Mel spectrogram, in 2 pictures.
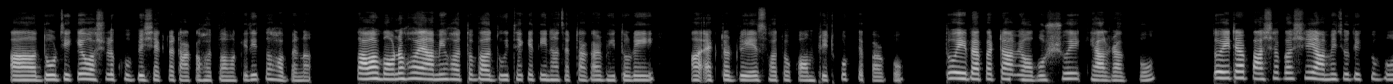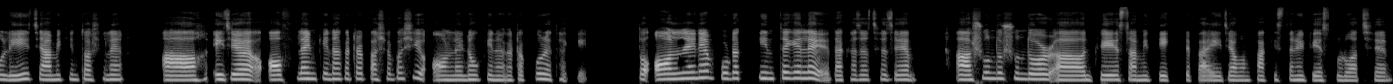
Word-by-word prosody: আ - - +8 0.3
দরজিকেও 225 +2 +2
আসলে 230 +1 -2
খুব 225 - -6
বেশি 205 -3 0
একটা 210 +3 -4
টাকা 190 0 -2
হয়তো 195 0 -6
আমাকে 190 +2 -6
দিতে 225 +2 -4
হবে 195 - -4
না। 180 - -3 0.5
তো - - -8
আমার 270 +1 +9
মনে 240 +2 +5
হয় 270 -1 +7
আমি 235 +1 +1
হয়তোবা 230 0 0
২-৩ 220 0 -3
হাজার 205 -1 -5
টাকার 205 +1 -1
ভিতরেই 200 0 -1 0.5
আ - - +5
একটা 210 +2 -5
ড্রেস 200 -1 +1
হয়তো 200 0 -4
কমপ্লিট 195 +1 -3
করতে 235 -2 -7
পারবো। 180 -1 -7 0.5
তো - - -7
এই 265 - +6
ব্যাপারটা 245 0 +3
আমি 220 -1 -4
অবশ্যই 210 +6 -2
খেয়াল 200 -2 +3
রাখবো। 190 0 -6 0.7
তো - - 0
এটার 295 0 +5
পাশাপাশি 270 +2 0 0.2
আমি 240 0 -1
যদি 240 0 -6
একটু 250 - -13
বলি 215 -2 -1 0.2
যে - - -4
আমি 215 +1 -2
কিন্তু 230 -2 -8
আসলে 225 +2 -4 0.5
আহ 205 0 +6 0.2
এই 230 - +3
যে 240 - +4 0.4
অফলাইন 260 +4 +1
কেনাকাটার 255 0 -2
পাশাপাশি 255 +6 -5 0.3
অনলাইনেও 210 +1 -2
কেনাকাটা 205 -2 -4
করে 250 -2 0
থাকি। 230 - -13 0.5
তো - - -2 0.2
অনলাইনে 275 +5 +4
প্রোডাক্ট 275 +1 -2
কিনতে 280 0 -2
গেলে 285 0 +4 0.2
দেখা 210 +2 -3
যাচ্ছে 220 +1 -7
যে 220 - -2 0.6
আ - - +8 0.2
সুন্দর, 275 -1 -2
সুন্দর 250 -2 +1 0.2
আ - - +5 0.3
ড্রেস 215 -1 +1
আমি 205 0 -4
দেখতে 200 +1 -4
পাই। - - -2
যেমন 195 -1 -3
পাকিস্তানি 210 +1 -5
ড্রেস 195 -2 -4
গুলো 190 -1 -6
আছে। 190 - -9
220 Hz, 170 wpm, -23 LUFS, 205-255 Hz, 0.7 s, আমার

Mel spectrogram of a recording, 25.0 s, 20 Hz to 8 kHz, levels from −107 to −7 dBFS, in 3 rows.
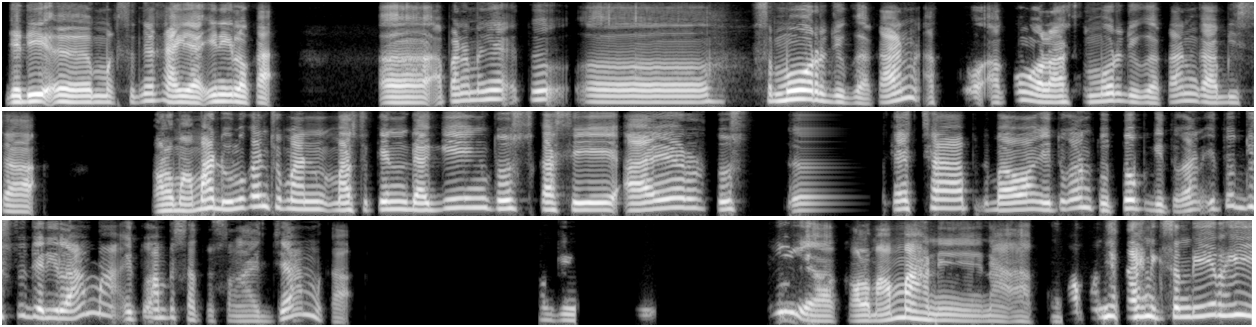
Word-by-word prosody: Jadi, 180 +3 +8
eee, 170 -2 +6
maksudnya 170 +4 -4
kayak 165 -3 +5
ini 190 +1 +4
loh, 165 - +4
Kak, - - 0 0.7
eee, 155 0 +3
apa - - -6
namanya 240 +4 -1
itu, 235 - -3 0.2
eee, 165 -1 -1 0.3
semur 230 +2 +7
juga 155 -5 -6
kan, 200 - +1
aku - - -19
aku 160 +3 -12
ngolah 170 -2 +4
semur 180 +5 -2
juga 160 -3 -4
kan 195 +4 -6
nggak 155 -2 -1
bisa. 160 -1 -4 0.8
Kalau 175 +3 0
mama 185 +7 +3
dulu 220 +3 +2
kan 295 +2 +2
cuman 225 -5 -1
masukin 205 +3 0
daging 250 +7 0
terus 235 +1 +1
kasih 200 -2 +2
air 245 +7 +2
terus, 220 0 -4 0.3
eee, 190 +1 -9 0.4
kecap, 245 +2 -1
bawang, 200 +3 0
itu 200 +2 -3
kan 260 +4 -3
tutup 230 +5 -1
gitu 175 -4 -9
kan, 195 +4 -7
itu 220 +6 -11
justru 290 +1 -8
jadi 235 -4 0
lama, 305 +8 -4
itu 200 -1 -9
hampir 235 0 -7
1,5 145 -4 -15
jam, 240 - -5
Kak. - - -16 1.3
Oh, 170 - -17
gitu. 165 -1 -9 1.3
Iya, 395 - 0 0.2
kalau 150 +1 -1
mama 230 +7 +4 0.2
nih, 165 0 -5 0.2
nah 145 -2 -10
aku - - -25
mah - - -7
punya 265 +4 0
teknik 245 -2 +3
sendiri. 275 +4 +1
200 Hz, 150 wpm, -19 LUFS, 170-240 Hz, 1.3 s, Jadi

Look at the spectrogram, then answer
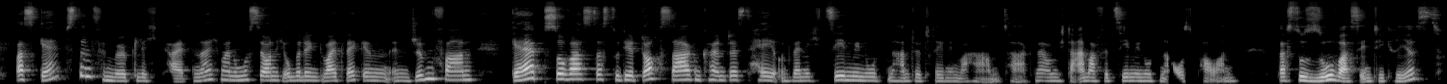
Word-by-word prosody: was 225 0 +3
gäbe 225 - 0
es - - -2
denn 385 -3 0
für 360 - -8
Möglichkeiten, 165 -4 -4
ne, 200 +5 0
ich 225 - -11
meine, 205 -1 -1
du - - -1
musst 210 +1 -3
ja 195 - +4
auch 195 - 0
nicht 190 - -5
unbedingt 185 -1 -2
weit 175 +1 +1
weg 195 +1 -1
in 180 -2 -4
in 165 +1 -7
'n - - -7
Gym 220 +9 +2
fahren. 215 -2 0 0.3
Gäbe 245 +10 +8
es 265 -1 0
so 250 -1 +6
was, 245 0 +5
dass 230 0 -2
du 210 - -3
dir 205 -1 +2
doch 240 +5 +5
sagen 215 -1 +3
könntest: 205 -1 -2
„Hey, 190 -2 -2
und 160 +2 -10
wenn 165 0 -2
ich 170 0 -13
10 200 0 +3
Minuten 175 -4 -3
Hanteltraining 155 -1 -7
mache 145 +2 -10
am - - -10
Tag, - - -10
ne, 170 -1 -6
und 165 - -5
mich 160 -1 -11
da - - -4
einmal 160 0 +1
für 160 -1 -8
10 170 +1 -4
Minuten 160 -2 -4
auspowern”, 155 +1 -7 0.4
dass 175 0 0
du 190 - +6
so 175 +6 +6
was 145 - +5
integrierst? 160 - -4
185 Hz, 230 wpm, -24 LUFS, 165-215 Hz, 0.4 s, Gäbe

